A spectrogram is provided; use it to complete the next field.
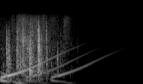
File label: Navbar Missions; subway surfers city sound effects; Android, iOS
